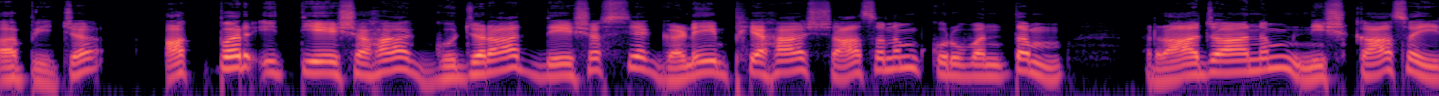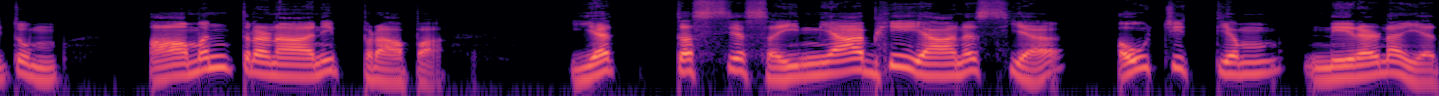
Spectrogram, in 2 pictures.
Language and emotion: Sanskrit, neutral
